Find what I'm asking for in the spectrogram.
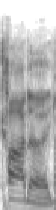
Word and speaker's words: Kata: Is it Kata? Did I say it right? – It's called Kata. Yeah, K-A-T-A.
